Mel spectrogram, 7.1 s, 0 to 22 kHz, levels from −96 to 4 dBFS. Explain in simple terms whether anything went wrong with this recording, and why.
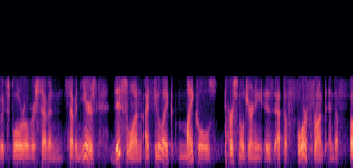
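Two short dropouts, both VoIP packet loss concealed by the speech codec. Just after "explore over", at 1.08 to 1.21 s, and before "journey is at the", at 4.53 to 4.56 s, data went missing. The decoder filled each gap by stretching the previous sound into a fading buzz or noise, briefly smearing the speech.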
